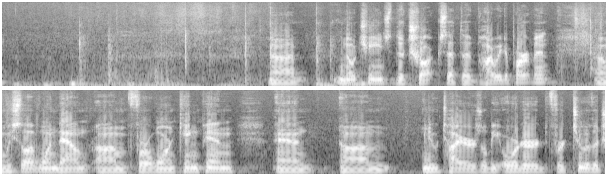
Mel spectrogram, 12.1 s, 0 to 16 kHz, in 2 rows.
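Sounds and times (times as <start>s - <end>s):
microphone handling bumps: 0.0s - 4.0s.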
